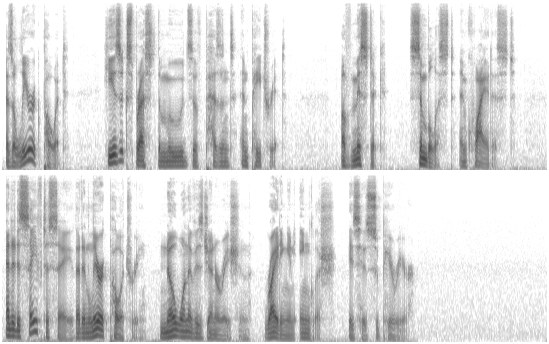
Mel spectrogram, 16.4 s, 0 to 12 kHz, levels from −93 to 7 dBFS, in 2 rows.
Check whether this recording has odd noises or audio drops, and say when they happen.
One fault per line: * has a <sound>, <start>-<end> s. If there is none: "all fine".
all fine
